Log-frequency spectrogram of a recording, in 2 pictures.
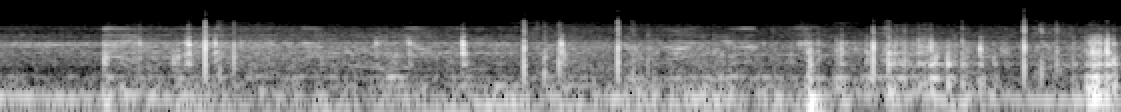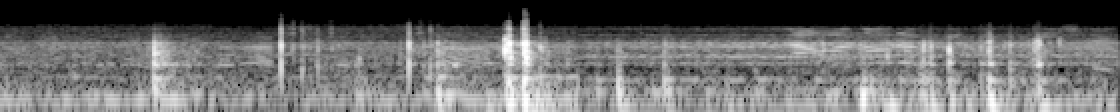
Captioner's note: fireworks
